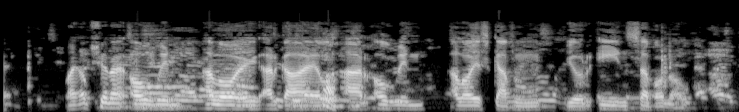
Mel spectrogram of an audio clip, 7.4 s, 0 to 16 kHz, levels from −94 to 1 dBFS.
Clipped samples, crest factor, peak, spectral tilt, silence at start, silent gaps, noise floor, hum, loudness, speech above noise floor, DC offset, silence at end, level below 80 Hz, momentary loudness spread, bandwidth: under 0.1%; 16 dB; 0 dBFS; -4.5 dB/octave; 0.05 s; none; -38 dBFS; none; -17 LUFS; 22 dB; under 0.1%; 0.05 s; -66 dBFS; 13 LU; 7.8 kHz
